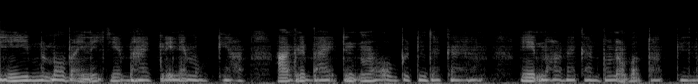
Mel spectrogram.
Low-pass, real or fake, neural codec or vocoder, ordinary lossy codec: 7.2 kHz; fake; autoencoder, 22.05 kHz, a latent of 192 numbers a frame, VITS, trained on many speakers; MP3, 24 kbps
